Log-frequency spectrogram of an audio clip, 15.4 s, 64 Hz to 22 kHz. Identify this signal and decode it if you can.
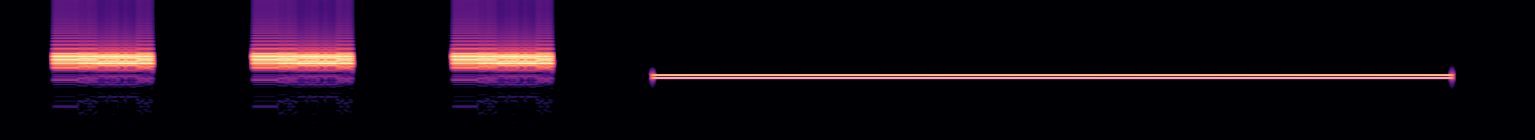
Emergency Alert System (SAME) tones (header bursts, then the 853 and 960 Hz attention tone), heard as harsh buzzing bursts, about 520.83 baud.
